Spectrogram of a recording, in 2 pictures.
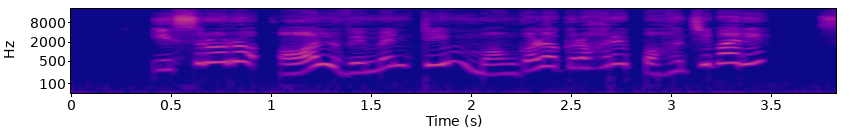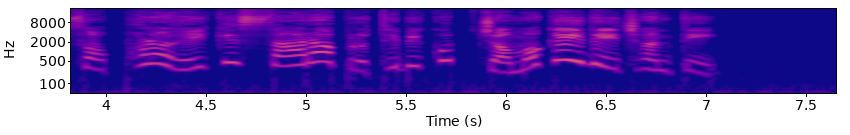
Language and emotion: Odia, surprised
